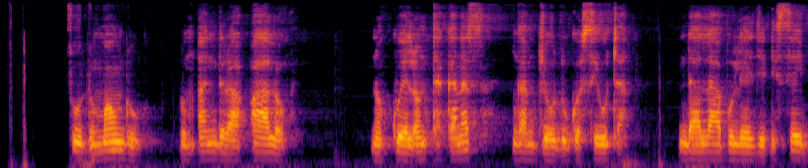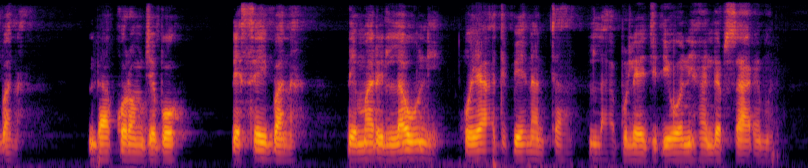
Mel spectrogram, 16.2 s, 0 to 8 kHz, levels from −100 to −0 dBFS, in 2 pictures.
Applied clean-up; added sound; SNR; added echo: neural mask model DeepFilterNet 3.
